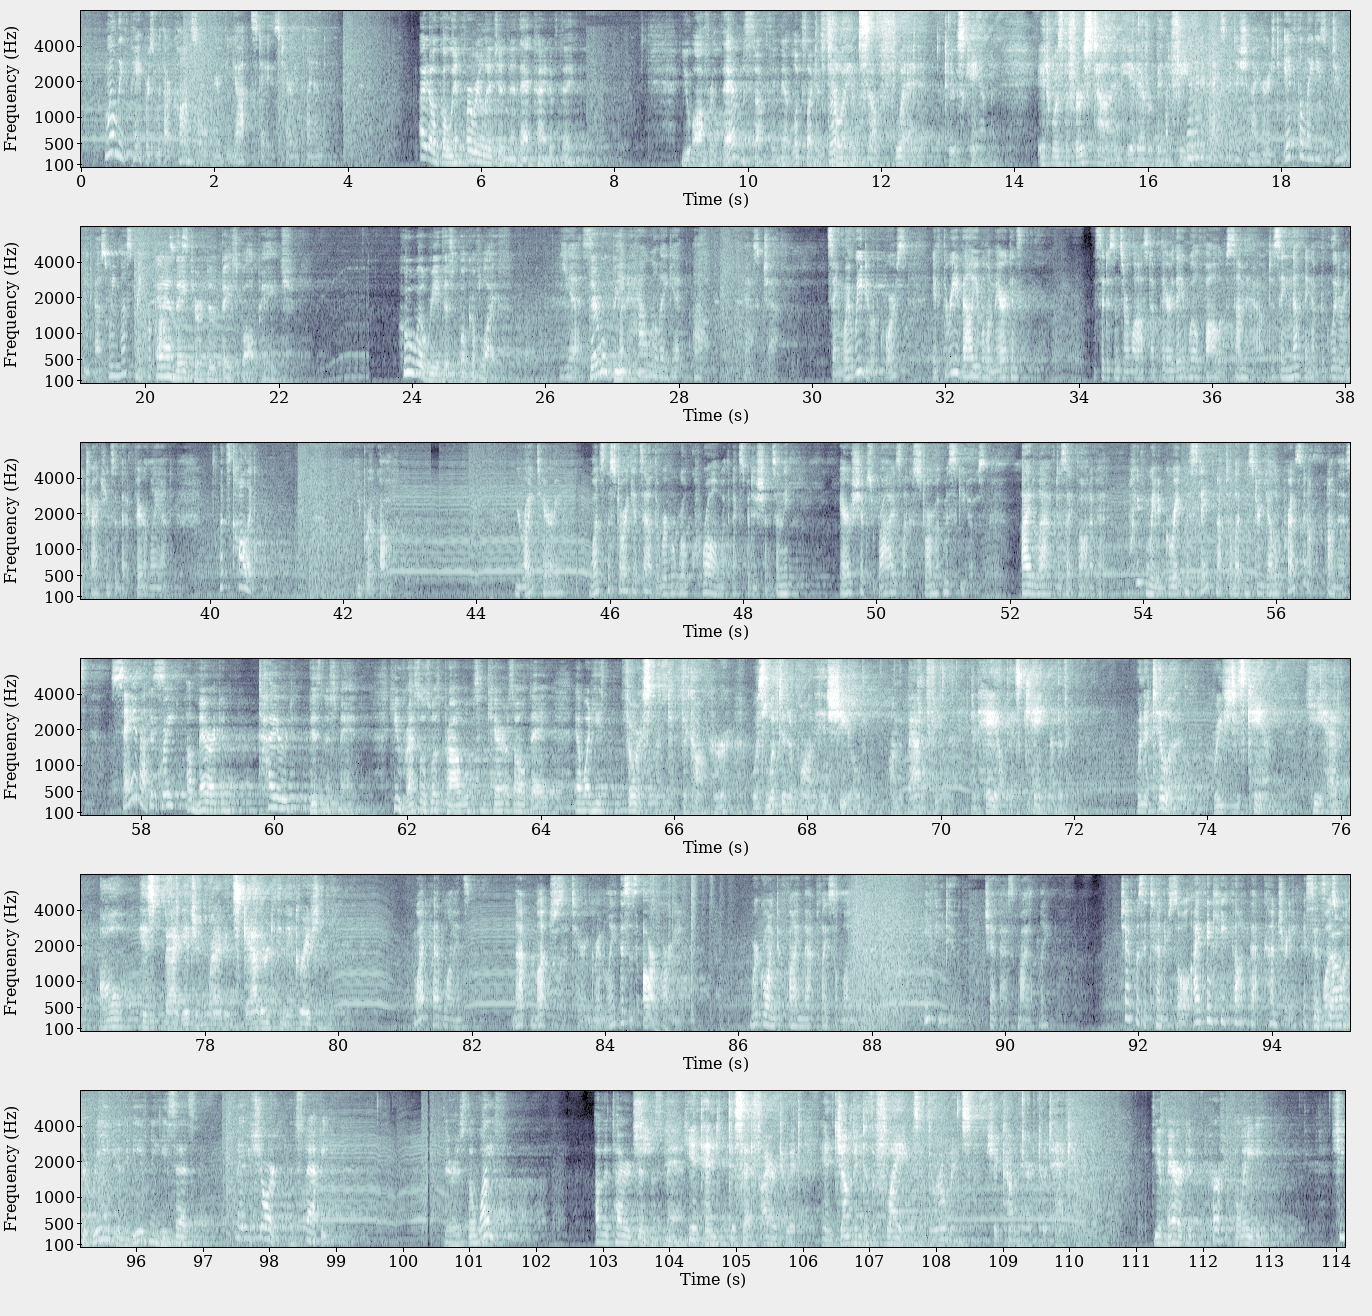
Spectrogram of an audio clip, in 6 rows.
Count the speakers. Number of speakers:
3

